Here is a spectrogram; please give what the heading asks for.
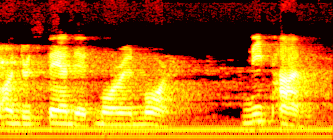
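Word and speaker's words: นิพพาน: In Thai, this word is nippan, or in Pali, nippana, or written in the West, we pronounce it more nibbana, and then in Sanskrit, nirvana or nirvana.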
